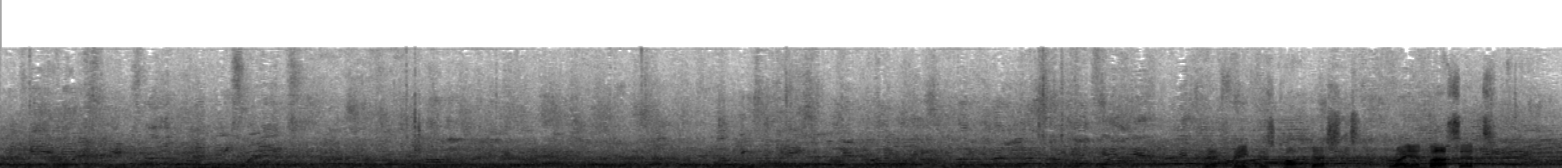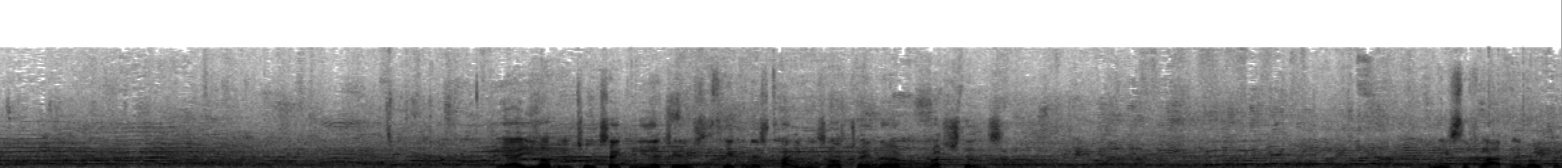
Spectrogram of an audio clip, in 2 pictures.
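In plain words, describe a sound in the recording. A crowd murmurs and chatters steadily in a large hall.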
